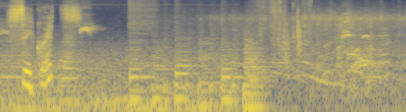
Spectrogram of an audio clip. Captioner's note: whistle chirps; whistles chirping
